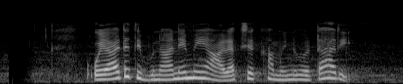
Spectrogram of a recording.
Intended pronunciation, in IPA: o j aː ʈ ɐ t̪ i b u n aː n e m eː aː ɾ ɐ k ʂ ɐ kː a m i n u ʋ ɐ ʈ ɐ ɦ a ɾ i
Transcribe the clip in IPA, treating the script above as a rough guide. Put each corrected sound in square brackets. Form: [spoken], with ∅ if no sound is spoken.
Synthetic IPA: o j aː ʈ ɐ t̪ i b u n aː n e m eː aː ɾ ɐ k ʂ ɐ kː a m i n u ʋ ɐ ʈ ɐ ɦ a ɾ i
